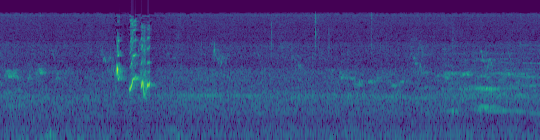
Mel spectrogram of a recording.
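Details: Wild bulbul sings a quick four-note liquid phrase, an opening high whistle then three fluty slurred notes, with soft distant bird chirps and low outdoor background noise.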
